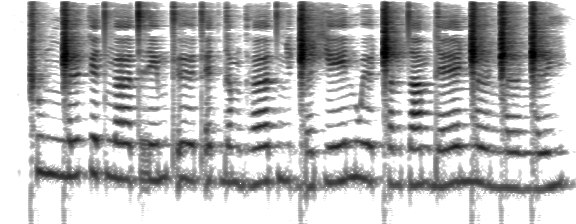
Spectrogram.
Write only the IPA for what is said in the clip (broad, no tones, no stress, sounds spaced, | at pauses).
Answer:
ǁ u ŋ ŋ͡ǁ ɘ k ɛ t ŋ ɐː t r e m tʼ ɘː tʼ ɛ t d ɐ m ɡʱ ɐː t ɲ ɘ ɡ͡ǁ ɜ ç eː n w ɘː ǁ ɐ ŋ t a m d ɛː ŋ͡ǁ əː ŋ͡ǁ əː ŋ͡ǁ ɘ j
